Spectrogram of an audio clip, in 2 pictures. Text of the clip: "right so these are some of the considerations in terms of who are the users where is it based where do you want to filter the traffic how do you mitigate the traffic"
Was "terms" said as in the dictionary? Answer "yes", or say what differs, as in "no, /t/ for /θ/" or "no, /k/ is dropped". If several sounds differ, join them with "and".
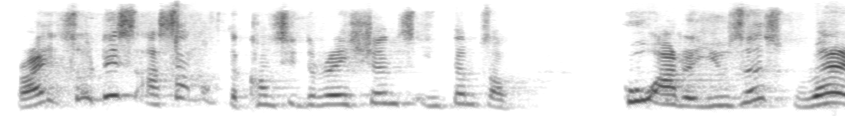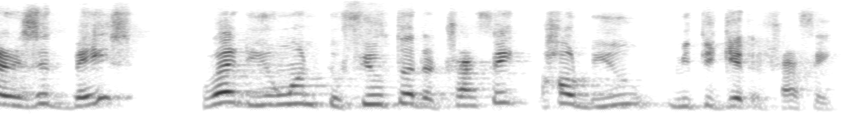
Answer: no, /s/ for /z/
